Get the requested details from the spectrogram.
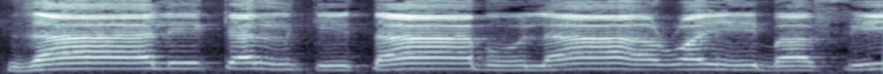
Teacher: এখানে আমরা ওয়াকফ ধরবো না, ওয়াকফ না ধরলে বা জবর বাই পড়বো। তাহলে এখানে ফিতে আমরা 3 আলিফ টান দিব, 3 আলিফ টান দিয়ে আমরা হাকে সাকিন করবো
